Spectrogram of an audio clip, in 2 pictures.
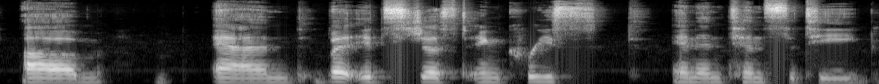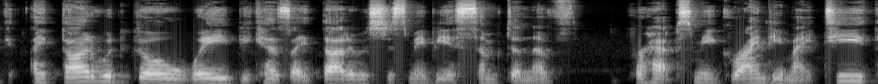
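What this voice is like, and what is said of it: Groggy, tired-sounding voice. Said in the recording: “I sound a little groggy”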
